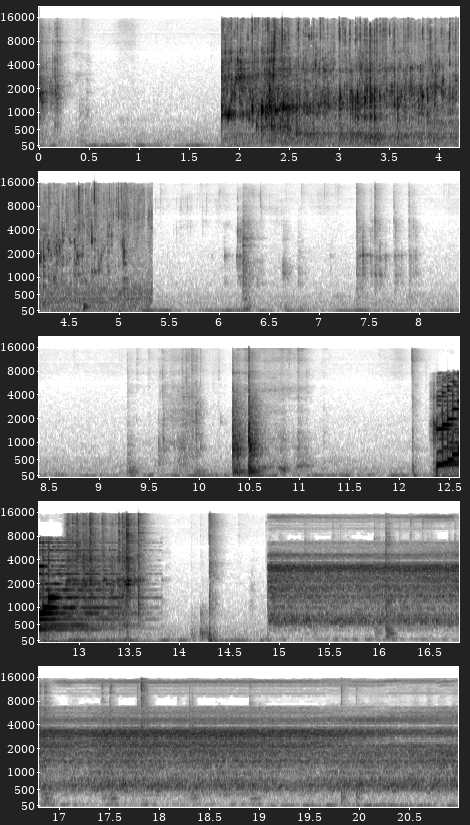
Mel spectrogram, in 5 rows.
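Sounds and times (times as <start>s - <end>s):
liquid pouring and splashing: 1.8s - 5.4s.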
